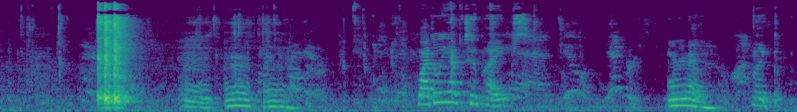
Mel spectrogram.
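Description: A woman chews and crunches on toast.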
